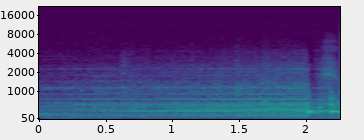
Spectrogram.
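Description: Schwabe DG75 straight-ram hydraulic platen press running, its hydraulic unit giving a steady hum of several fixed pitches that grows louder as the press opens after the cutting stroke.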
